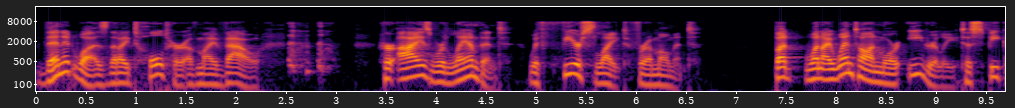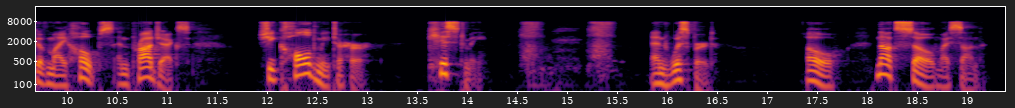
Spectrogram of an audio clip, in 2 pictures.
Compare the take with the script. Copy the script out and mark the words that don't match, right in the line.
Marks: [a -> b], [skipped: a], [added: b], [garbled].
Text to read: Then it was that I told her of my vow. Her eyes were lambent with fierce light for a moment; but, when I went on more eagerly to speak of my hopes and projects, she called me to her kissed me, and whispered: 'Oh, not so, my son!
Then it was that I told her of my vow. Her eyes were lambent with fierce light for a moment; but, when I went on more eagerly to speak of my hopes and projects, she called me to her kissed me, and whispered: 'Oh, not so, my son!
